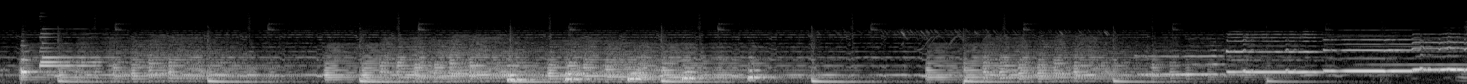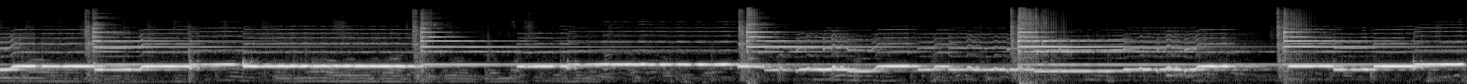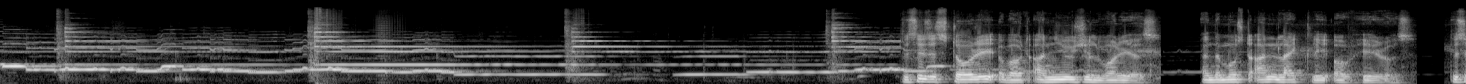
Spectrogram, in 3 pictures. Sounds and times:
Flute: 0.0s - 43.3s.

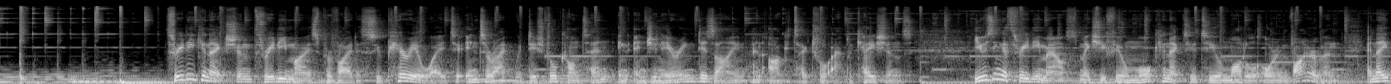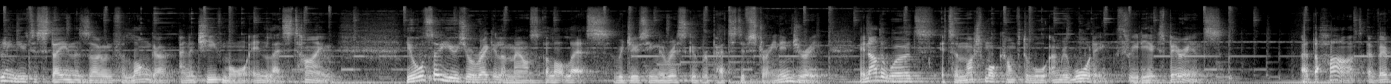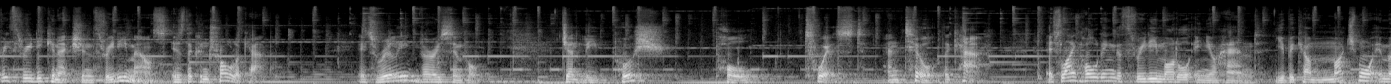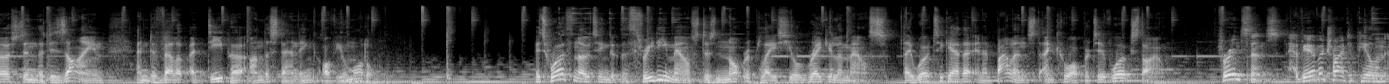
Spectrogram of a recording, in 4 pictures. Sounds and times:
Music: 0.0s - 55.6s
Speech: 1.7s - 26.2s, 26.9s - 30.7s, 31.4s - 32.8s, 33.4s - 45.6s, 47.1s - 55.6s.

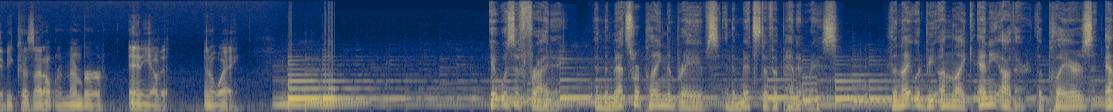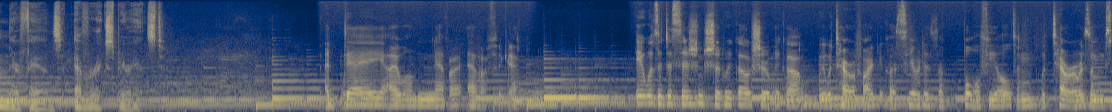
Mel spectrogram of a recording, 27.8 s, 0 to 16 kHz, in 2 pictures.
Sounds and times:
Speech: 0.0s - 3.0s, 6.2s - 10.5s, 11.2s - 16.0s, 18.0s - 20.4s
Music: 3.3s - 27.8s.

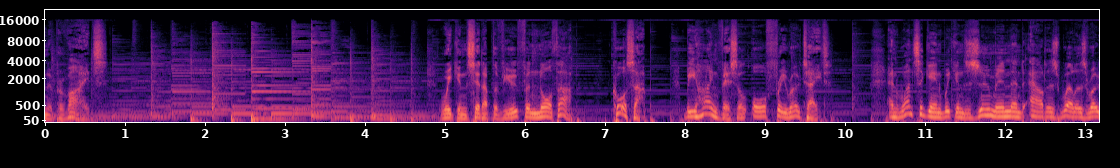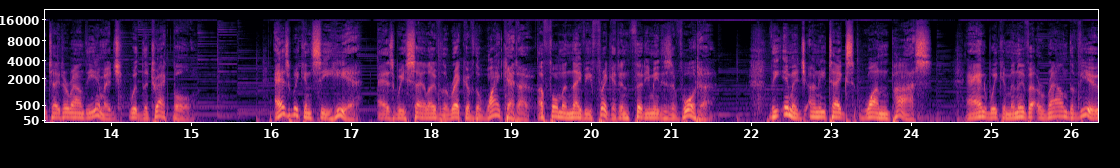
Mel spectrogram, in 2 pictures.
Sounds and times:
Speech: 0.0s - 0.8s, 4.9s - 9.9s, 10.5s - 15.0s, 16.0s - 21.6s, 22.2s - 26.3s
Music: 0.0s - 26.3s.

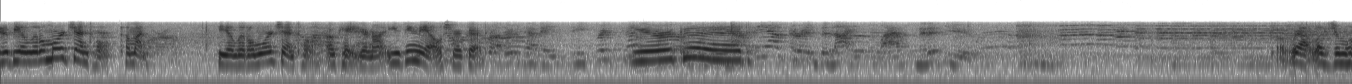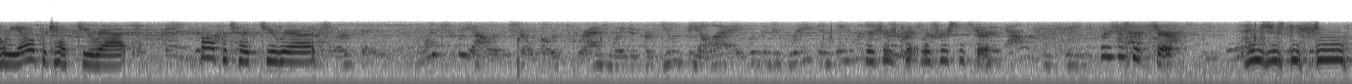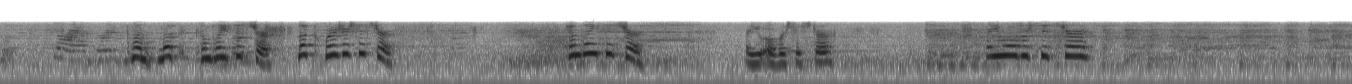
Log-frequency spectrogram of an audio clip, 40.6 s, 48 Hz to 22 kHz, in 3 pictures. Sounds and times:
Music: 5.0s - 40.5s.

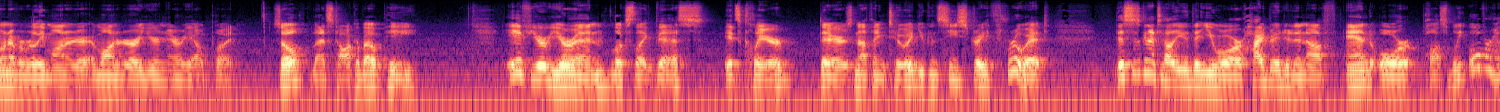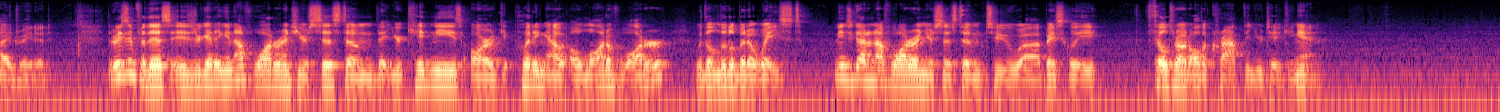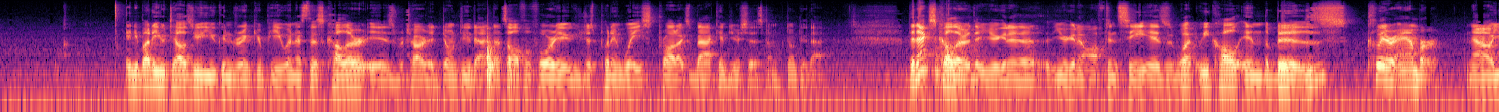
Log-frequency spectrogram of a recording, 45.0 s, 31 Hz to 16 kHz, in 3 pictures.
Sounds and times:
Speech: 0.0s - 4.2s, 5.1s - 10.6s, 11.2s - 28.3s, 31.2s - 38.3s, 39.1s - 44.9s.

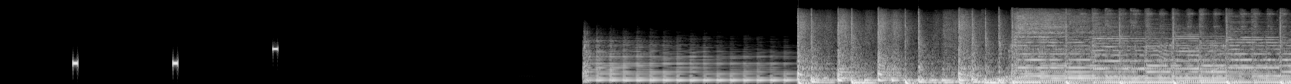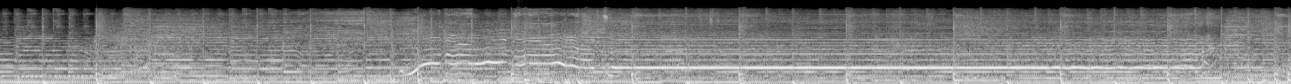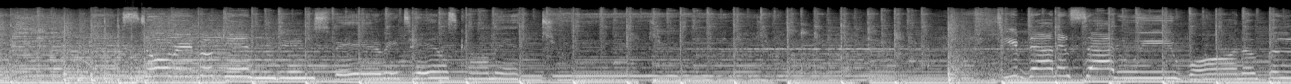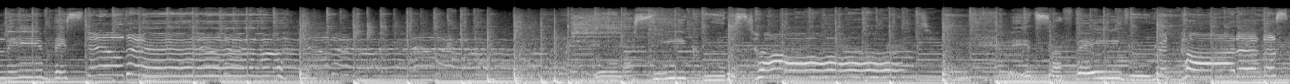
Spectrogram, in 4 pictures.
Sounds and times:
Drum kit: 8.0s - 51.6s.

